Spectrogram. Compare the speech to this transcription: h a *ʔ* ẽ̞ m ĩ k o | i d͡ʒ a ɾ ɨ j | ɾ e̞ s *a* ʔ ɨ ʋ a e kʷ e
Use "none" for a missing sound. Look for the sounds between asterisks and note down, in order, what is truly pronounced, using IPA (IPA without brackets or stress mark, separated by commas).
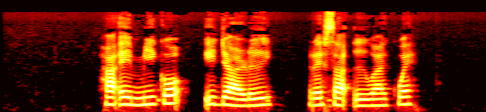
ʔ, a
